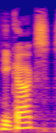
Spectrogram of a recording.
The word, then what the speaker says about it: Hecox: Ian Hecox on the podcast. That's how you say it, right? Hecox? – You said it right.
